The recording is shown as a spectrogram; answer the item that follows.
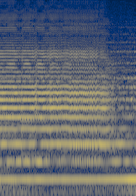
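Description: Tenor saxophone holding one long, steady note of a slow trot ballad melody over a recorded backing track with a low bass line.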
